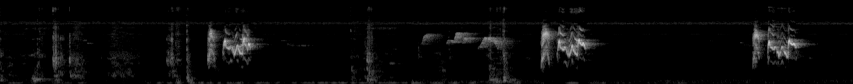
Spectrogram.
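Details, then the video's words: Sooty-headed bulbul (kutilang) in lively full song: short, bubbly warbled phrases, three loud bursts spaced a few seconds apart with softer notes between, a steady thin high whine throughout and scattered clicks. "Suara burung Kutilang Gacor || Ocehan Kutilang"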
